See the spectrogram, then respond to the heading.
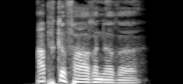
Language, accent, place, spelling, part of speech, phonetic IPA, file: German, Germany, Berlin, abgefahrenere, adjective, [ˈapɡəˌfaːʁənəʁə], De-abgefahrenere.ogg
- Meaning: inflection of abgefahren: 1. strong/mixed nominative/accusative feminine singular comparative degree 2. strong nominative/accusative plural comparative degree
